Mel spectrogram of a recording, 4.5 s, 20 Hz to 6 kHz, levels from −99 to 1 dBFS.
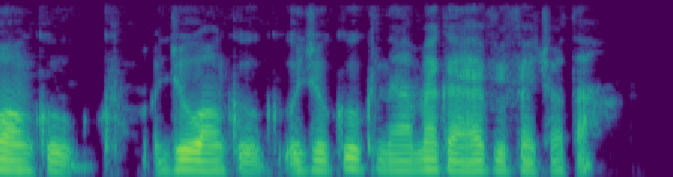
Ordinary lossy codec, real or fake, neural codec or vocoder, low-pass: none; real; none; 5.4 kHz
